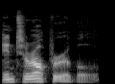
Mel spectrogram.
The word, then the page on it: interoperable: British English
